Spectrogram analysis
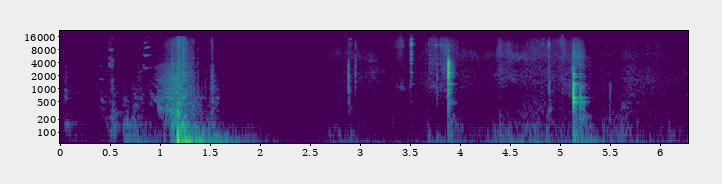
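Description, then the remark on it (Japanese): A door whose lock has just been released opens with a heavy thud and rumble, followed by quieter shuffling and two sharp clicks as someone comes in. No one speaks. “扉のロックは今解除したので、中へどうぞ。”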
